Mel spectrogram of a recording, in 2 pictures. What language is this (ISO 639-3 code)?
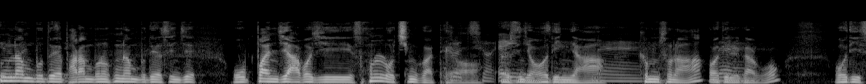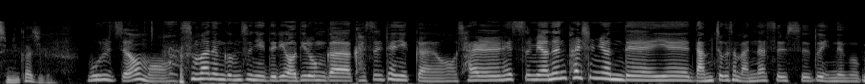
kor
